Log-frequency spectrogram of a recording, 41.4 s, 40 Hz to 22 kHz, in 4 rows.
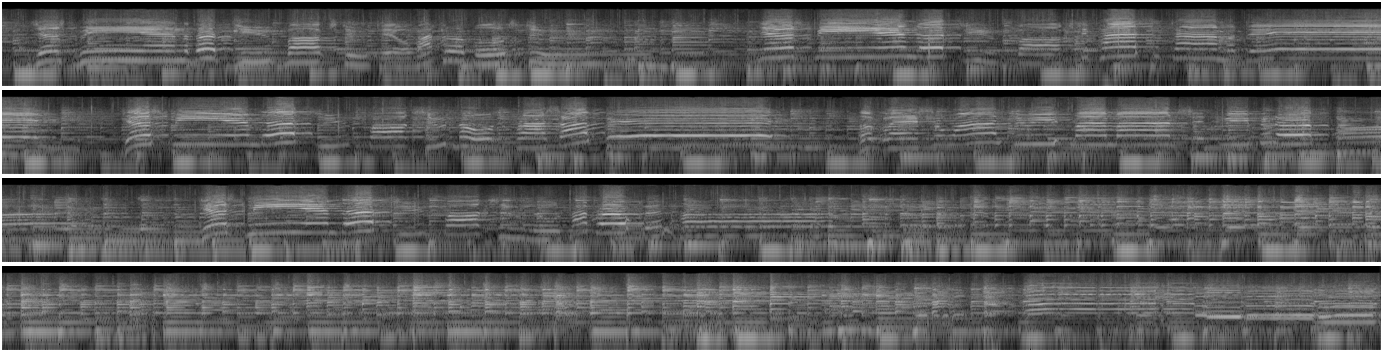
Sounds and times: Music: 0.0 - 41.3.

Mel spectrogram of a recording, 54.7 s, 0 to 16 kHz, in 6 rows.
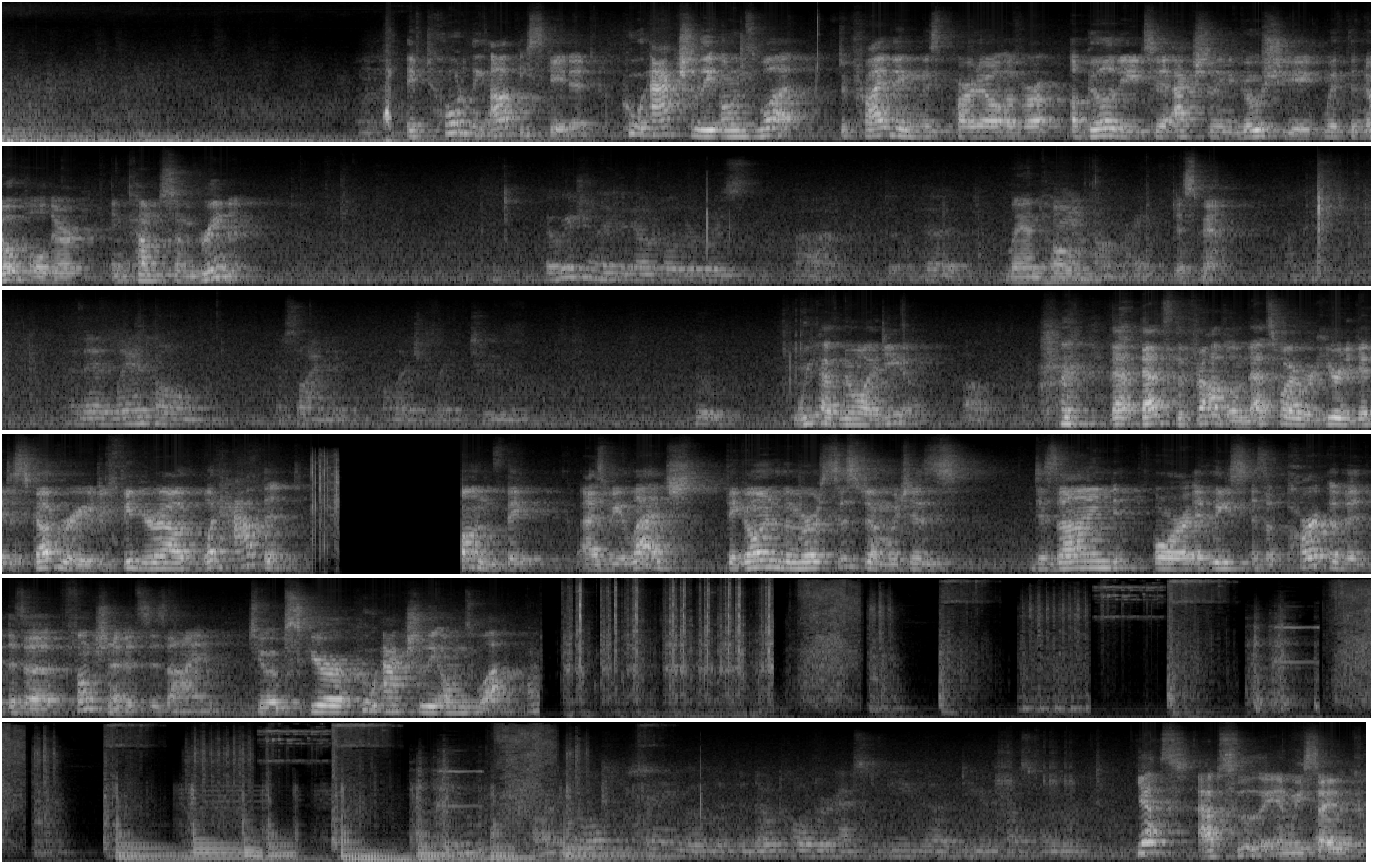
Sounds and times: Speech: 2.6 - 10.8, 12.8 - 18.0, 18.7 - 21.8, 22.9 - 29.4, 30.5 - 40.1, 49.2 - 54.7.

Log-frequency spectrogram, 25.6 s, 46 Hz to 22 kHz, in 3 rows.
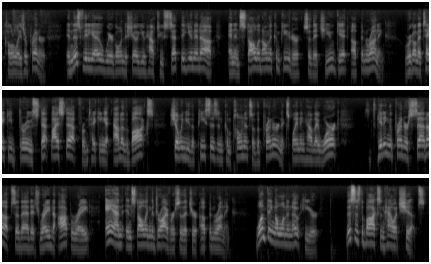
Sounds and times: Speech: 0.0 - 23.4, 24.0 - 25.6.

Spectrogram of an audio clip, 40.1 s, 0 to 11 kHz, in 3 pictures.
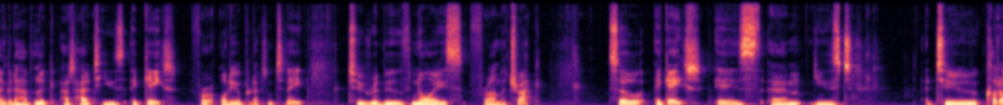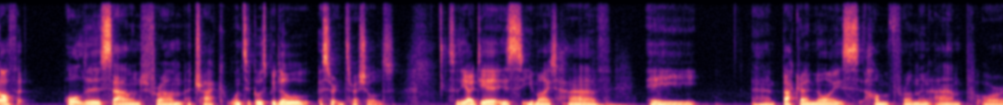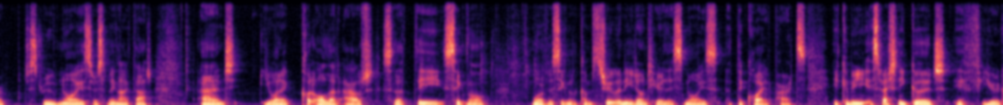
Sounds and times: Speech: 0.0 - 7.3, 8.1 - 11.4, 12.3 - 18.7, 19.3 - 22.7, 23.4 - 40.1.

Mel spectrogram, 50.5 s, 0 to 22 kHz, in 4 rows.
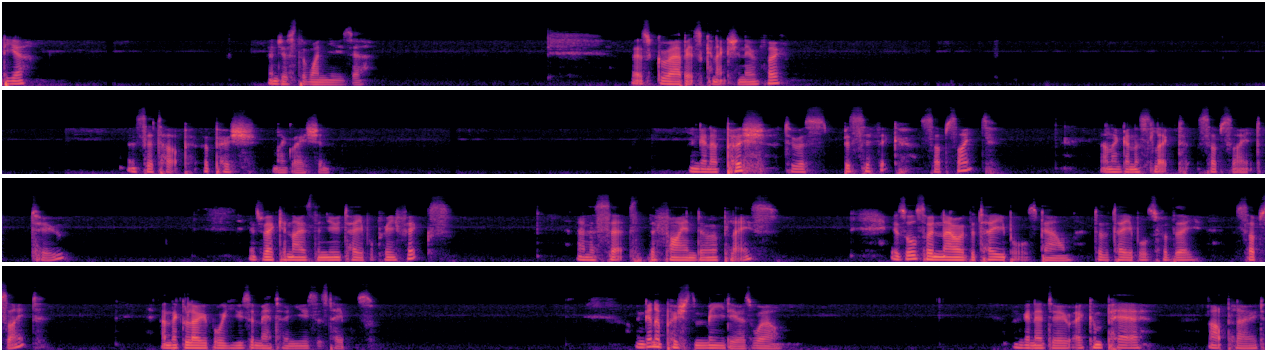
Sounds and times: Speech: 0.0 - 0.4, 2.7 - 3.8, 6.3 - 8.0, 13.9 - 16.0, 19.5 - 22.7, 23.6 - 26.0, 27.7 - 29.9, 31.0 - 33.2, 33.9 - 38.4, 39.4 - 41.8, 44.2 - 45.8, 48.0 - 50.5.

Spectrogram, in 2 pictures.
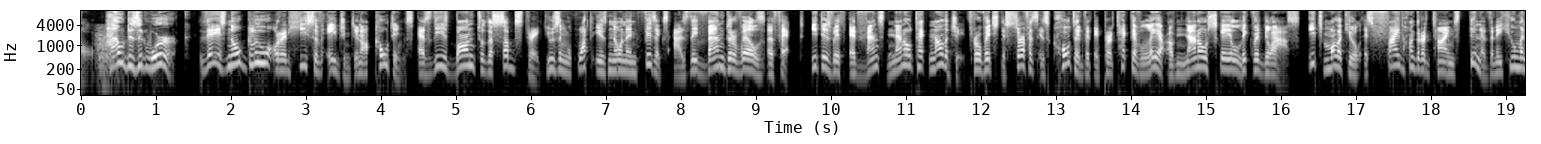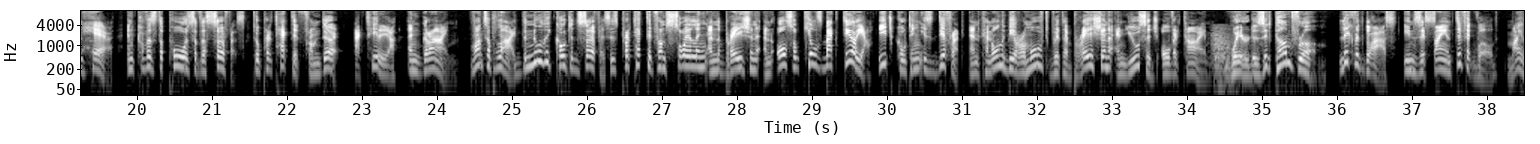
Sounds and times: Speech: 0.0 - 38.4.

